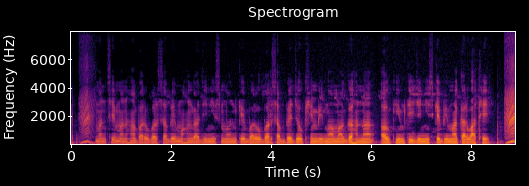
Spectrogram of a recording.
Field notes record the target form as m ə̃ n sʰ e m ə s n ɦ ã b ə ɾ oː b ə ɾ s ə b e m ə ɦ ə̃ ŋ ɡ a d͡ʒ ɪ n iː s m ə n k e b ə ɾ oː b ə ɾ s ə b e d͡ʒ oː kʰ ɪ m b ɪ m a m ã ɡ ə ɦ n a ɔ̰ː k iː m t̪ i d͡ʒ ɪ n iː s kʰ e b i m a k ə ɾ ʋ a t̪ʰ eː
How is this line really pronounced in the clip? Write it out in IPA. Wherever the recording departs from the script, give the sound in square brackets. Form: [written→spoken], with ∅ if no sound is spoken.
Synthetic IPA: m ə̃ n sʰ e m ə [s→∅] n ɦ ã b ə ɾ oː b ə ɾ s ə b e m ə ɦ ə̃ ŋ ɡ a d͡ʒ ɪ n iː s m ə n k e b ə ɾ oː b ə ɾ s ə b e d͡ʒ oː kʰ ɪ m b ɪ m a m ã ɡ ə ɦ n a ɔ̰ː k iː m t̪ i d͡ʒ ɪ n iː s [kʰ→k] e b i m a k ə ɾ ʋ a t̪ʰ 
